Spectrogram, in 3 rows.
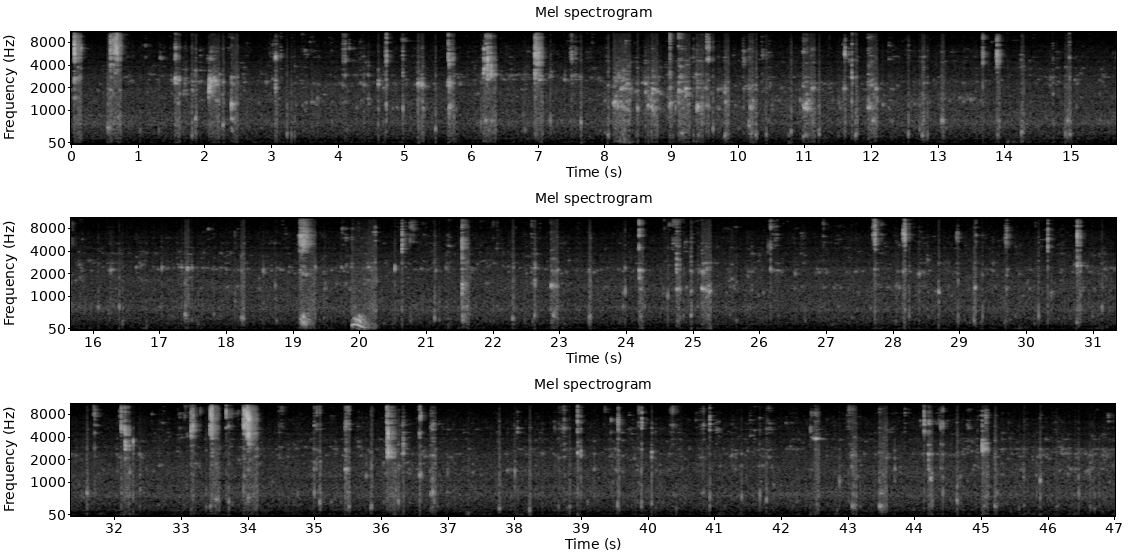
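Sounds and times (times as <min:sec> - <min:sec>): close chewing with wet mouth smacks: 0:00.0 - 0:00.8, 0:01.5 - 0:15.1, 0:24.2 - 0:25.3, 0:27.7 - 0:31.0, 0:31.6 - 0:32.4, 0:33.0 - 0:34.2, 0:35.0 - 0:37.0, 0:37.7 - 0:46.9.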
